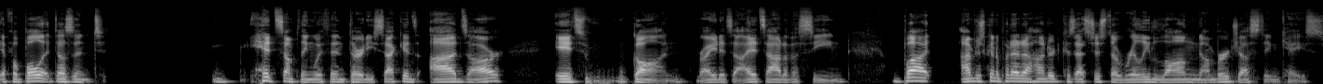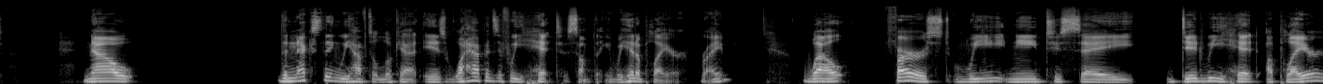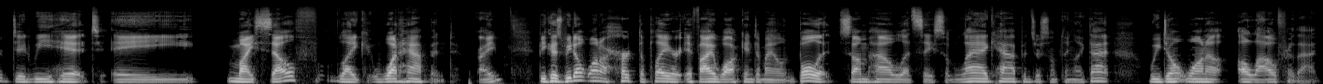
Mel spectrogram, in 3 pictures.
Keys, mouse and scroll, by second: 16.6 scroll down 2, 17.5 click, 17.8 click, 20.8 Return.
